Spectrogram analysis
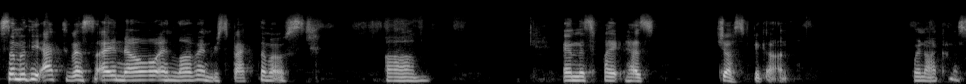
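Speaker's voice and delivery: emotional and weepy, near tears. Sharing thanks with fellow fasters and activists, getting weepy. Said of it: "sorry, I'm getting weepy".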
